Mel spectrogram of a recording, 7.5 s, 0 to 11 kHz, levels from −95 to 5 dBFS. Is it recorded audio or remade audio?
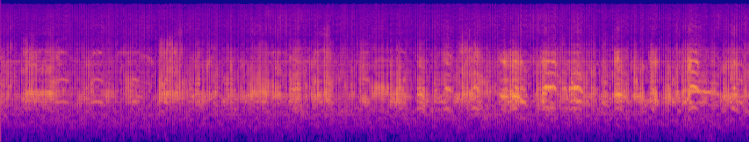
remade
